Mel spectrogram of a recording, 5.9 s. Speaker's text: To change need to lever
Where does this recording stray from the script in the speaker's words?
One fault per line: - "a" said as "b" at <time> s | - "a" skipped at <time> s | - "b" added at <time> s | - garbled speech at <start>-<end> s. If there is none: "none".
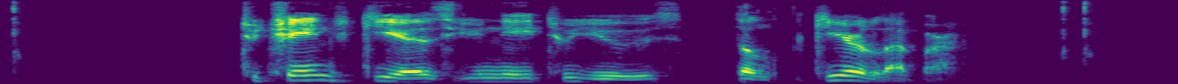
- "gears you" added at 1.8 s
- "use the gear" added at 2.9 s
